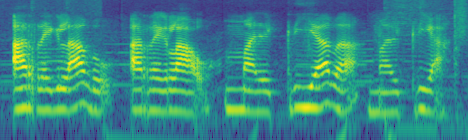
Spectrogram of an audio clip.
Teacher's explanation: The D sound and letter is also reduced in Cuban slang when it is at the syllables ada, ado, ido.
